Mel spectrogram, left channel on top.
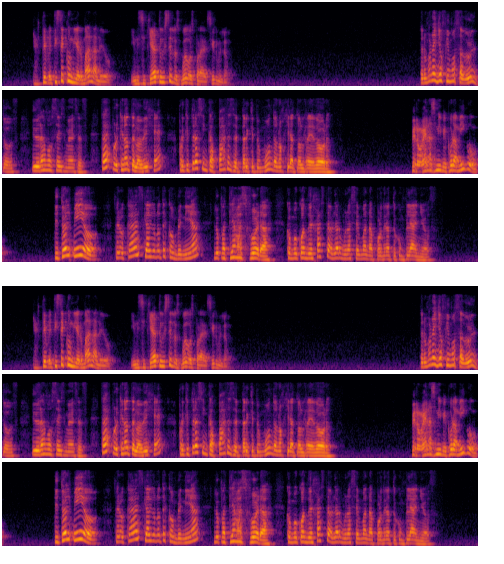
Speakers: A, in the centre; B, on the right.
A: <laughs> Te metiste con mi hermana, Leo, y ni siquiera tuviste los huevos para decírmelo.
B: Tu hermana y yo fuimos adultos y duramos seis meses. ¿Sabes por qué no te lo dije? Porque tú eras incapaz de aceptar que tu mundo no gira a tu alrededor.
A: Pero eras mi mejor amigo.
B: Y tú el mío. Pero cada vez que algo no te convenía, lo pateabas fuera. Como cuando dejaste de hablarme una semana por no ir a tu cumpleaños.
